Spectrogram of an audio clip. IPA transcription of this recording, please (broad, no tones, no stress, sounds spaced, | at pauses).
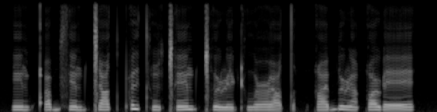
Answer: ẽ b qʼ u b s ɛ̃ b ǀ e tˤ pʰ ɨ tʰ ũ ǀʰ ɛ̃ b ǀʰ ɵ ɭ e ʈʰ u ʕ ʏ tˤ | q ɛ b ɾ ʏ ɭ ɛ̃ q u ɽ ɛ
